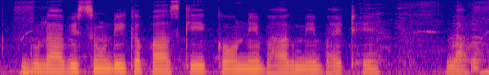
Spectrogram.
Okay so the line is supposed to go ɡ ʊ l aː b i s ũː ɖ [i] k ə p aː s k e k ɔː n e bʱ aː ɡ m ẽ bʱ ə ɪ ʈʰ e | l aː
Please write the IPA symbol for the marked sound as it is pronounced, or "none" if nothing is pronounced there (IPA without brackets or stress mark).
i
